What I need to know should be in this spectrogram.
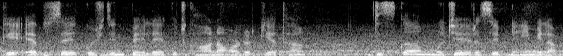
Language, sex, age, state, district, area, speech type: Urdu, female, 18-30, Uttar Pradesh, Aligarh, urban, spontaneous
